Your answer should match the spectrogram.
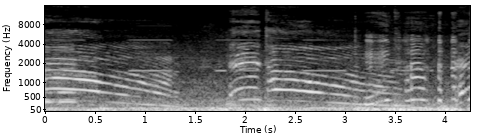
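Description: A small child's high voice in long, falling wails, three of them about two seconds apart, over the low rumble of the car's engine and road noise inside the cabin.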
